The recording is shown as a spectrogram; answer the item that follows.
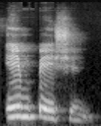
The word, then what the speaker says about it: impatient: कैसे प्रोनाउंस करना है, आई एम इम, और PA को प्रोनाउंस करना है PAY, पे, ठीक है। पा नहीं बोलना, पे बोलना है, इम पे शंट, ठीक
